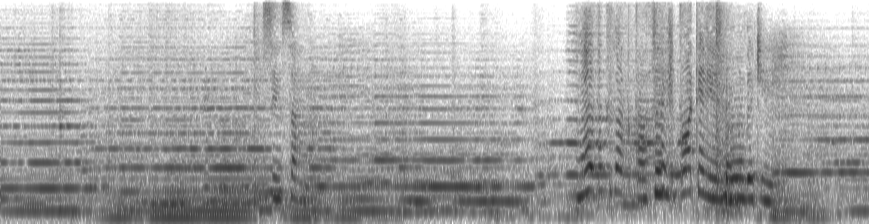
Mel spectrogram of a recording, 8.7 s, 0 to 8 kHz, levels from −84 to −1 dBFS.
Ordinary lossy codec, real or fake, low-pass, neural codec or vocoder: none; fake; none; codec, 16 kHz, 0.5 kbps, X-Codec, HuBERT features, trained on general audio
